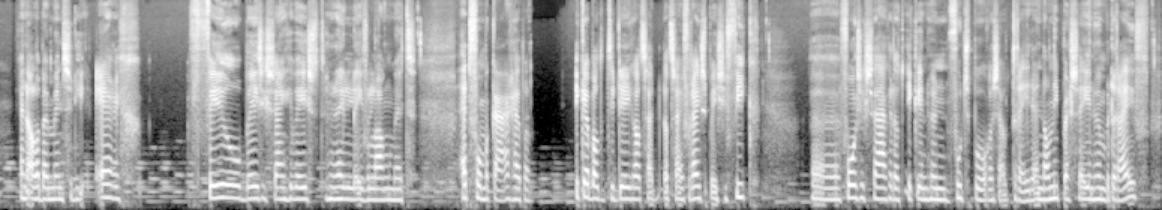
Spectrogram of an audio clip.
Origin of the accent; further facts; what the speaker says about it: Oorschot, North Brabant, Netherlands; Ik kom uit Oorschot, dat is een dorpje in Brabant. Ik ben uiteindelijk gaan studeren in Nijmegen.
